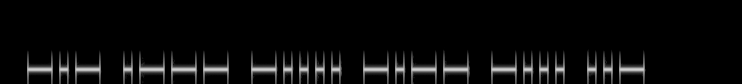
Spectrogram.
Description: Morse code, heard as a keyed tone, about 15 wpm, 700 Hz. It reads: KJ6YBU
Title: USA Call Signs Repeated 2x 15wpm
